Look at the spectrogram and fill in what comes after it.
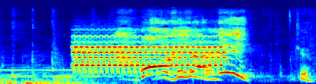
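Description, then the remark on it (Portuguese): A telephone on the presenters' desk of a Big Brother TV studio rings with a loud, steady electronic tone lasting about two seconds, a voice talking over part of it before it cuts off. “Nunca tinha percebido que tinha um telefone aqui na bancada. Que coisa, eu, mas atende”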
